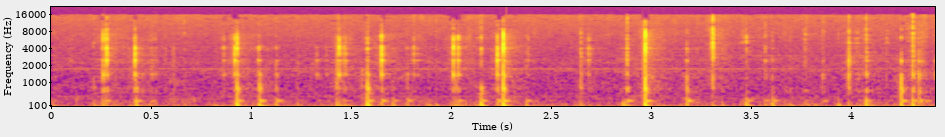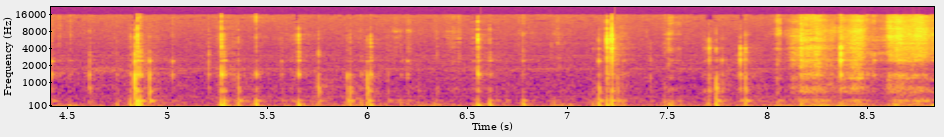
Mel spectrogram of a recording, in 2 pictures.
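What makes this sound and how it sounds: Long nails tap the sides of a hollow, light-colored turned wooden jar with a lid, held in both hands. The result is a run of quick, dry clicks and light knocks with a low hollow body and bright ticking edges, each dying away almost at once. Near the end, the taps give way to a denser, bright scratching rustle.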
